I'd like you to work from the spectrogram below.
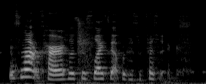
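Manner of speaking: normal talking voice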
